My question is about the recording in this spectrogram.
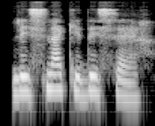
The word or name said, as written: les snacks et desserts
